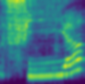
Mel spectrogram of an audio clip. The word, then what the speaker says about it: vier: So the second one says its name, 'vier', right? It says 'e'.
